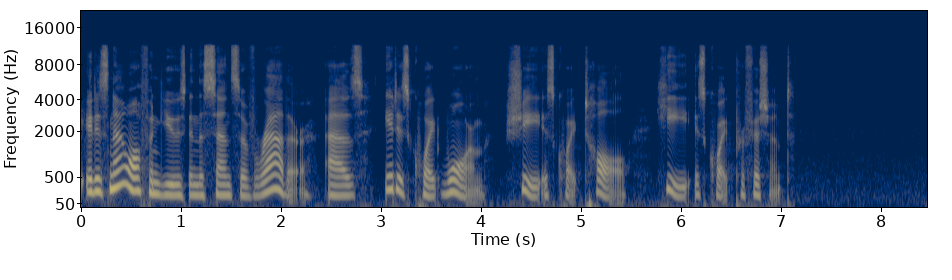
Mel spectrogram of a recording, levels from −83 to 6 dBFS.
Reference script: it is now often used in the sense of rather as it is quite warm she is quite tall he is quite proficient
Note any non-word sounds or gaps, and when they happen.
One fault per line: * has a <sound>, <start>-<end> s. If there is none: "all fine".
all fine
